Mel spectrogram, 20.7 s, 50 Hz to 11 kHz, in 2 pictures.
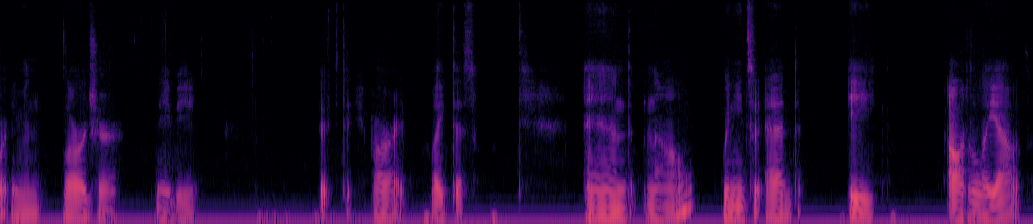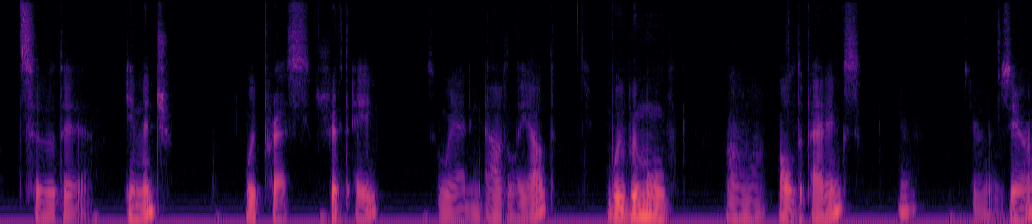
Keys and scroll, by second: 1.0-3.2 typing, 13.5 shift+a, 18.2 0, 19.8 0, 20.2 Return.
